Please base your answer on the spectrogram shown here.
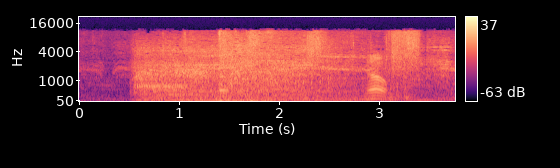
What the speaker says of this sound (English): I'm getting attacked by birds.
